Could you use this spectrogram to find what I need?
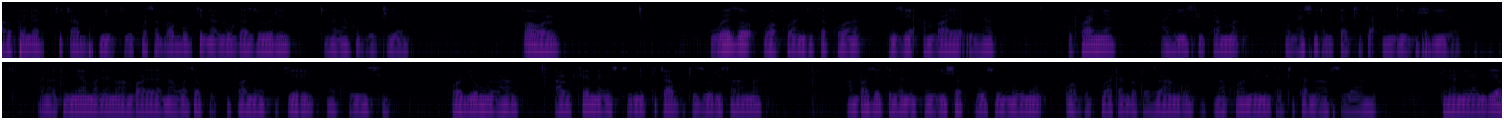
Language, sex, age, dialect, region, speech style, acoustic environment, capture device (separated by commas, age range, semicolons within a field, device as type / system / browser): Swahili, male, 25-34, Kenya - Nairobi Sheng-influenced, Kenya, relaxed, silence, desktop / Windows / Chrome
